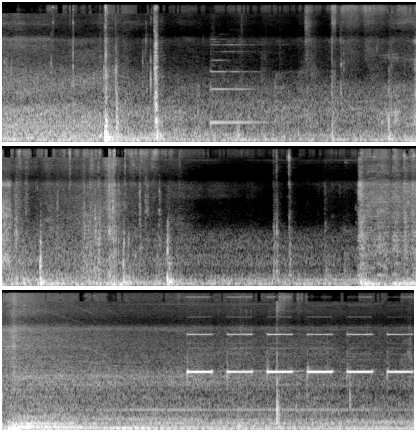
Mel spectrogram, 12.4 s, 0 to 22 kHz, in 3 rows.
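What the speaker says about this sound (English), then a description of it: "I'll turn on the car so you can see what I'm talking about." A Mercedes S550 W221 is switched on, with electronic chimes and beeps sounding over the car's interior hum and a few clicks and thumps from the controls, all close by and with no one talking.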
